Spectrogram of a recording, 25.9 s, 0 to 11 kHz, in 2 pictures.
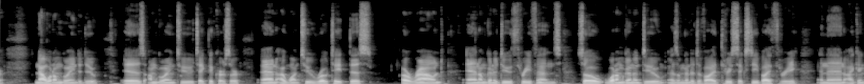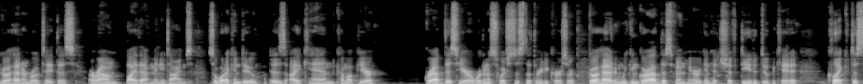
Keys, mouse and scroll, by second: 0.6 KP_7, 1.7-6.0 shift+middle drag, 6.7-10.3 shift+middle drag, 10.3 click, 14.2-18.0 shift+middle drag, 18.4-21.2 drag, 21.2-21.7 shift+middle drag, 22.1 click, 23.6 shift+d.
